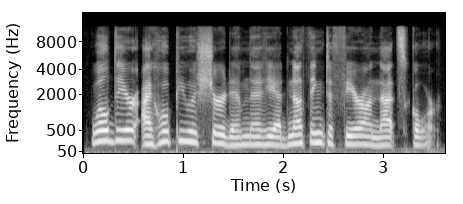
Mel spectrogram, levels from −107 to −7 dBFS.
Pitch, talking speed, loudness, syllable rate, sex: 195 Hz, 265 wpm, -17 LUFS, 5.9 syllables/s, female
